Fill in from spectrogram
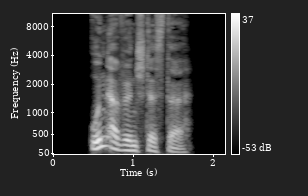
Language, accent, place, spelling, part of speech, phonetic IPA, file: German, Germany, Berlin, unerwünschteste, adjective, [ˈʊnʔɛɐ̯ˌvʏnʃtəstə], De-unerwünschteste.ogg
- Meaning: inflection of unerwünscht: 1. strong/mixed nominative/accusative feminine singular superlative degree 2. strong nominative/accusative plural superlative degree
